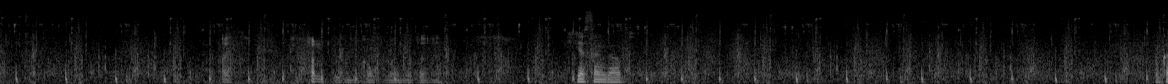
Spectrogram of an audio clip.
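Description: Boots thud quickly on hard ground as a man runs.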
